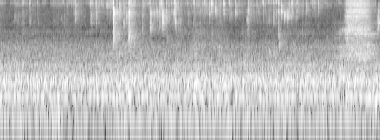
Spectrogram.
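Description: Water poured from a cooking pot into a kitchen sink, a steady close splashing rush that runs without a break through the whole stretch, with no talking.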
